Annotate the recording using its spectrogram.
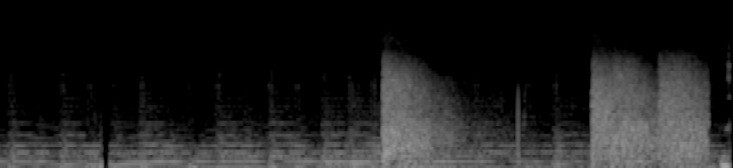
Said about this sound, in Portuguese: Ai, deu dois tiros.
